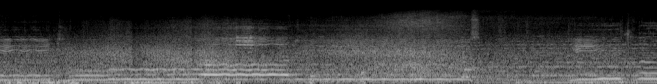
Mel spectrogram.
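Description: Slow music of long held notes that step from one pitch to the next, over a steady low rumble.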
